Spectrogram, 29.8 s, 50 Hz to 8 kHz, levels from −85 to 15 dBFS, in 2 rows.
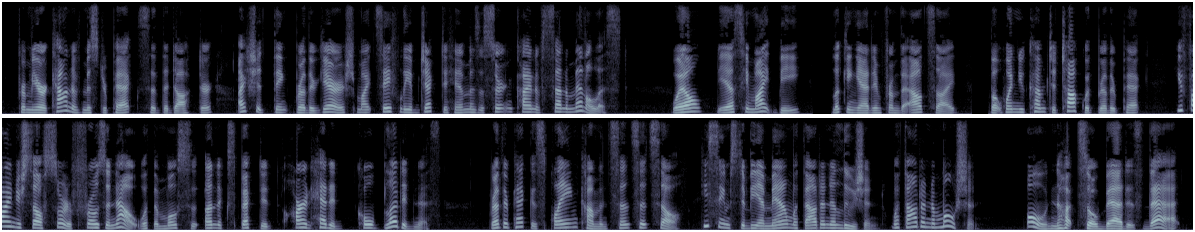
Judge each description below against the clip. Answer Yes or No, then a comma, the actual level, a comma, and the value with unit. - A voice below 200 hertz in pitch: No, high, 205 Hz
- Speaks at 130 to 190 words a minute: Yes, average, 170 wpm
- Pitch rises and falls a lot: Yes, wide, 6.2 semitones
